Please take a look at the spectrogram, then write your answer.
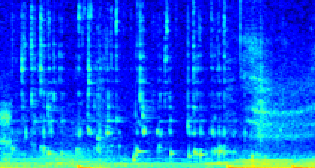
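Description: Liquid indigo dye is poured into a container of water, giving a few soft splashes and drips over quiet room tone.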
